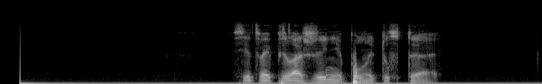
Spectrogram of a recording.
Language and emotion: Russian, angry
